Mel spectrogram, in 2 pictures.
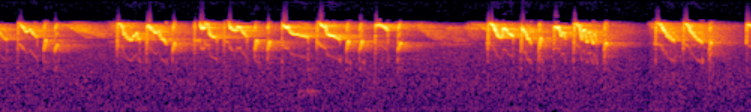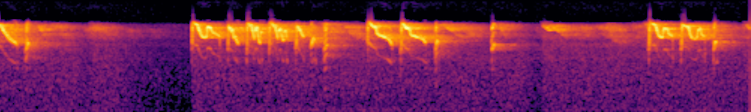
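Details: Javan grey-throated white-eye singing its fluttering breeding song, meant to stimulate breeding condition in other white-eyes: bright, high, rapid twittering with sharp downslurred notes, in bursts of one to three seconds separated by short silences, clean background.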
